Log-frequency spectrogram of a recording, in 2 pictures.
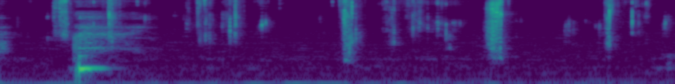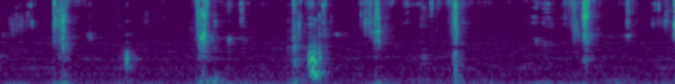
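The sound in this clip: Someone eats and chews food, making many faint, irregular wet crunches and mouth clicks with short quiet gaps between them. No other sound is heard.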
